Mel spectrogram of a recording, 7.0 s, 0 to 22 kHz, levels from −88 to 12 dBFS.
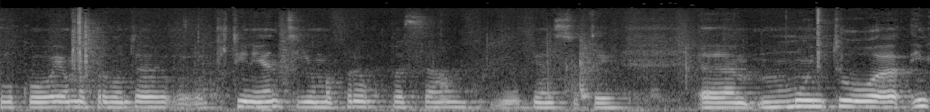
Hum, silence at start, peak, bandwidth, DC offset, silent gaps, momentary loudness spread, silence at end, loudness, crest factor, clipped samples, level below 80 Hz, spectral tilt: none; 0 s; 0 dBFS; 16.5 kHz; under 0.1%; none; 12 LU; 0 s; -17 LUFS; 16 dB; under 0.1%; -42 dBFS; -6.5 dB/octave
